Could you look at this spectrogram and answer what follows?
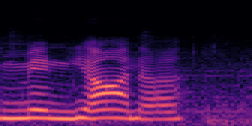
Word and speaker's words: Mignogna: First, you might want to know who Vic Mignogna, pronounced Mignogna, because I just fudged that one up.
